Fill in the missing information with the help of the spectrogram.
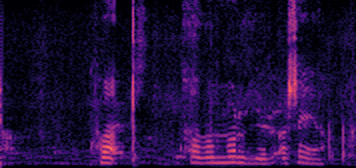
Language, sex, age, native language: Icelandic, male, 10, Icelandic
